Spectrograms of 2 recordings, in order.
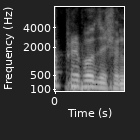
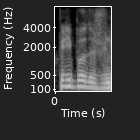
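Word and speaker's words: preposition: হয় ইংলিশে বলা হয় প্রেপজিশন কি বলা হয় প্রেপজিশন বলা হয় প্রেপজিশন টা নট প্রিপজিশন কি হবে প্রেপজিশন এই প্রেপজিশনটা কেন আমাদের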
